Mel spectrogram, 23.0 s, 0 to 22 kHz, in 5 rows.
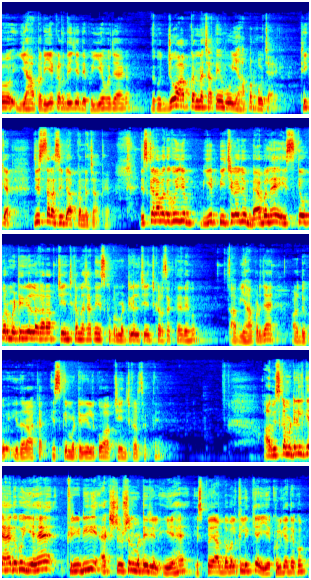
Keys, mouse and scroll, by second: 21.4 double click.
